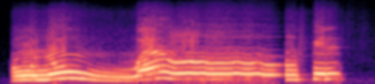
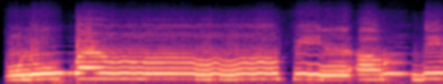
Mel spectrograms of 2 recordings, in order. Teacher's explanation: Tanwin tak selari bertemu dengan fa, ikhfa hakiki dengung dua harakat.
